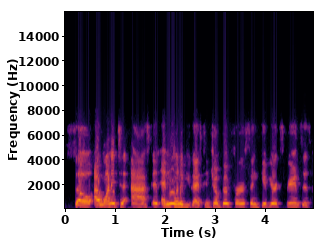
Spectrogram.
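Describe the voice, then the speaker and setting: A woman's voice: fairly low pitch, normal speed. A woman from Canada hosting a conversational podcast interview. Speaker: podcast host. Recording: dull lo-fi podcast audio.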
